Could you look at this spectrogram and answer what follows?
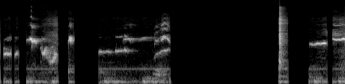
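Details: Juvenile male white-rumped shama in its spotted fledgling stage, learning to sing with the twittering style called ngeriwik: short scattered whistled and buzzy notes broken by a long silence, over a steady electrical hum and low rumble.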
